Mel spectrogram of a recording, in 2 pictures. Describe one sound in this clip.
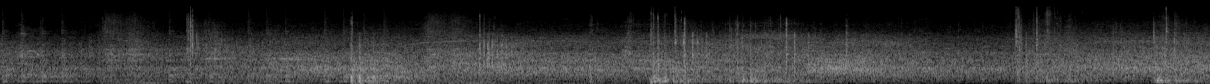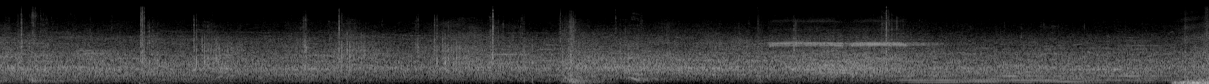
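Skates scrape across ice.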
